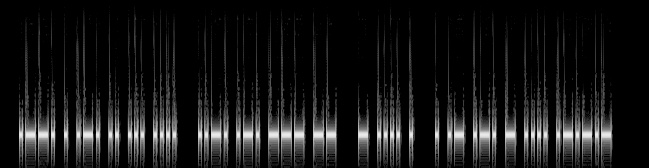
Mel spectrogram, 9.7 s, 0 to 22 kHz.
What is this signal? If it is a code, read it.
Morse code, heard as a keyed tone, about 25 wpm, 700 Hz. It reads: PERISH FROM THE EARTH.
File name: practice / 25wpm / Sentences with 9-Word Phrases - 25wpm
